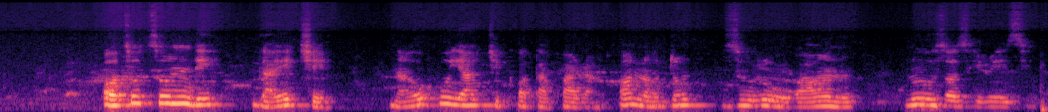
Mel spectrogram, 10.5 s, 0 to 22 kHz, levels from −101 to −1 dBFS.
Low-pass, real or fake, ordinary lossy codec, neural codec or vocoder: 19.8 kHz; fake; Opus, 64 kbps; vocoder, 44.1 kHz, 128 mel bands every 512 samples, BigVGAN v2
